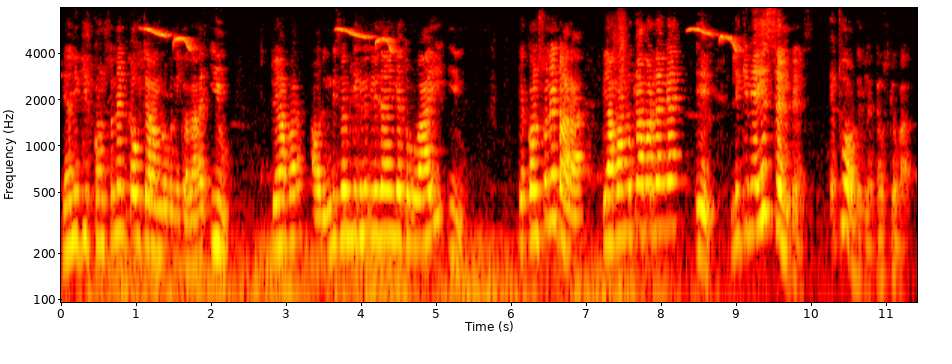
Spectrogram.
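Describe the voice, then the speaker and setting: A man teaching English grammar, explaining slowly in Hindi and repeating key words for his class. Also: very high-pitched, animated, roomy sound, background noise.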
